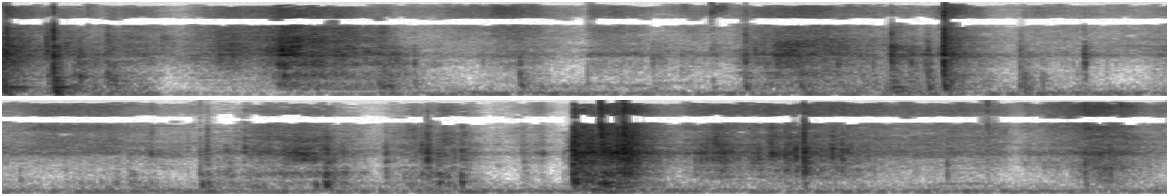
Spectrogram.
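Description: Clothing rustles and knocks against a phone close by.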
